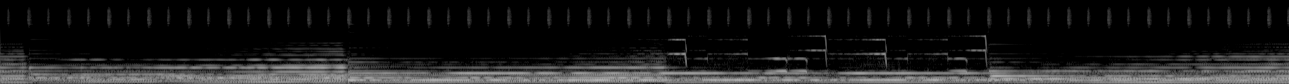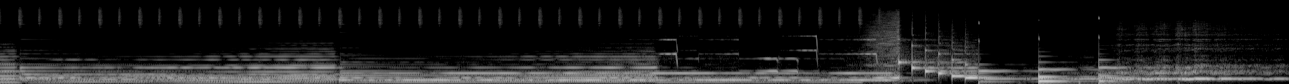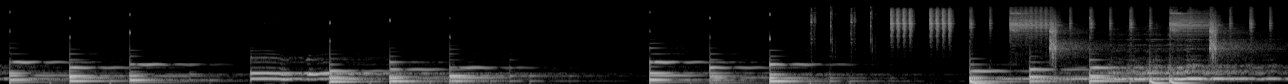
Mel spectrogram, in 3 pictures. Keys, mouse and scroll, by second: 0.0 click, 3.0 scroll down 2, 3.0 click, 9.8-12.5 middle drag, 13.9-20.7 drag, 25.3 middle click, 25.4-25.9 scroll down 2, 25.9-28.0 middle drag, 28.0 g, 29.8 shift+a, 31.7 Down, 34.1 click, 34.6-37.6 drag, 37.6 shift+a.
